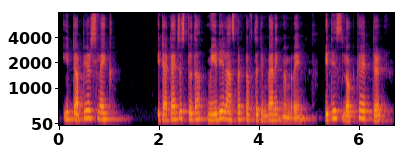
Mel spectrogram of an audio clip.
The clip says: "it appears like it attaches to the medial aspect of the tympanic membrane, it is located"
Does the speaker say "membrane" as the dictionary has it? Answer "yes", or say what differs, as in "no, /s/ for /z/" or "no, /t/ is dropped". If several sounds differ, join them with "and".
yes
